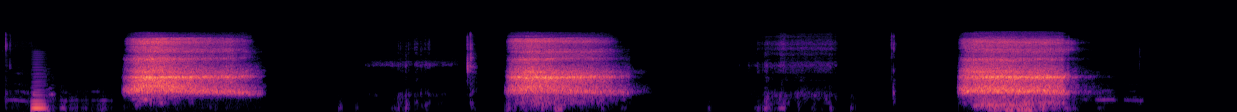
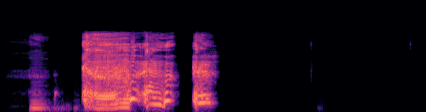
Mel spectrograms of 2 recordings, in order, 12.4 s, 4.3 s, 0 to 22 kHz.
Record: exhalation_length: 12.4 s
exhalation_amplitude: 3919
exhalation_signal_mean_std_ratio: 0.43
cough_length: 4.3 s
cough_amplitude: 4965
cough_signal_mean_std_ratio: 0.44
survey_phase: beta (2021-08-13 to 2022-03-07)
age: 18-44
gender: Female
wearing_mask: 'No'
symptom_cough_any: true
symptom_runny_or_blocked_nose: true
symptom_sore_throat: true
symptom_diarrhoea: true
symptom_fatigue: true
symptom_fever_high_temperature: true
symptom_headache: true
symptom_change_to_sense_of_smell_or_taste: true
symptom_onset: 3 days
smoker_status: Never smoked
respiratory_condition_asthma: false
respiratory_condition_other: false
recruitment_source: Test and Trace
submission_delay: 2 days
covid_test_result: Positive
covid_test_method: RT-qPCR
covid_ct_value: 24.9
covid_ct_gene: ORF1ab gene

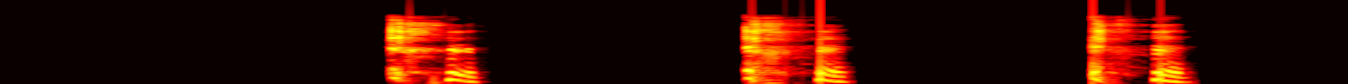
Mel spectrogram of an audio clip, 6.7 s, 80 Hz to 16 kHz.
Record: three_cough_length: 6.7 s
three_cough_amplitude: 29363
three_cough_signal_mean_std_ratio: 0.27
survey_phase: beta (2021-08-13 to 2022-03-07)
age: 45-64
gender: Female
wearing_mask: 'No'
symptom_cough_any: true
smoker_status: Ex-smoker
respiratory_condition_asthma: false
respiratory_condition_other: false
recruitment_source: REACT
submission_delay: 2 days
covid_test_result: Negative
covid_test_method: RT-qPCR
influenza_a_test_result: Negative
influenza_b_test_result: Negative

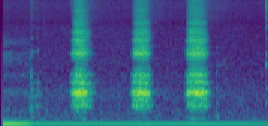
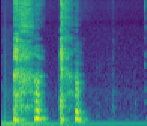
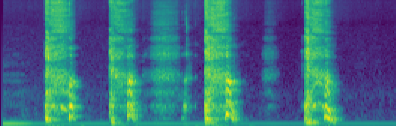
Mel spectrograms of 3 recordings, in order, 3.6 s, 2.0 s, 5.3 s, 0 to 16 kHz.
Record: exhalation_length: 3.6 s
exhalation_amplitude: 9898
exhalation_signal_mean_std_ratio: 0.5
cough_length: 2.0 s
cough_amplitude: 32768
cough_signal_mean_std_ratio: 0.46
three_cough_length: 5.3 s
three_cough_amplitude: 32768
three_cough_signal_mean_std_ratio: 0.46
survey_phase: alpha (2021-03-01 to 2021-08-12)
age: 65+
gender: Female
wearing_mask: 'No'
symptom_none: true
smoker_status: Never smoked
respiratory_condition_asthma: false
respiratory_condition_other: false
recruitment_source: REACT
submission_delay: 2 days
covid_test_result: Negative
covid_test_method: RT-qPCR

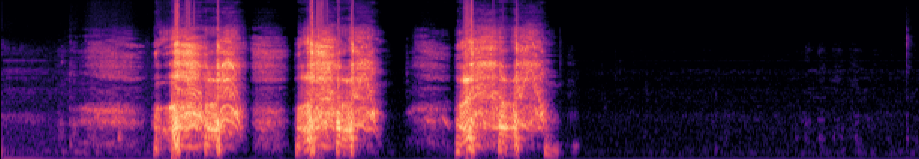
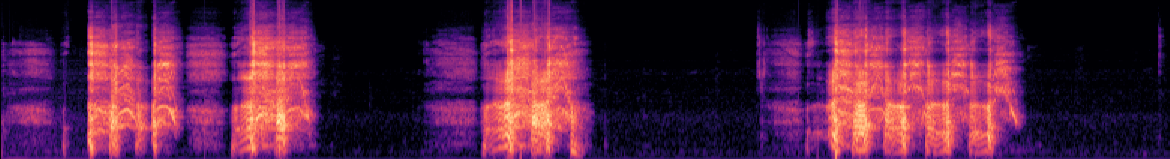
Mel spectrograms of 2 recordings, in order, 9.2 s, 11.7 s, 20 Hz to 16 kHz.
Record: cough_length: 9.2 s
cough_amplitude: 32767
cough_signal_mean_std_ratio: 0.41
three_cough_length: 11.7 s
three_cough_amplitude: 32768
three_cough_signal_mean_std_ratio: 0.43
survey_phase: beta (2021-08-13 to 2022-03-07)
age: 65+
gender: Male
wearing_mask: 'No'
symptom_cough_any: true
symptom_new_continuous_cough: true
symptom_onset: 4 days
smoker_status: Ex-smoker
respiratory_condition_asthma: false
respiratory_condition_other: false
recruitment_source: Test and Trace
submission_delay: 1 day
covid_test_result: Negative
covid_test_method: RT-qPCR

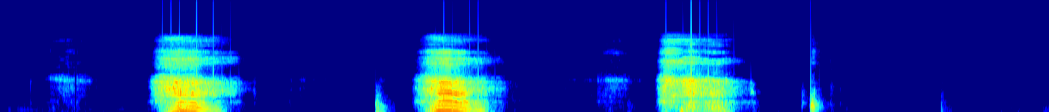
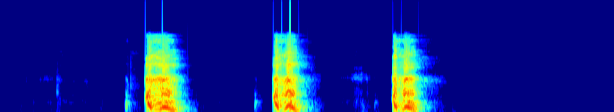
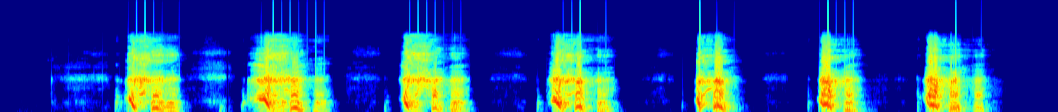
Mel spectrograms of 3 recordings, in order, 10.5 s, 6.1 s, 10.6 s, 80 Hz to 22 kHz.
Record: exhalation_length: 10.5 s
exhalation_amplitude: 31281
exhalation_signal_mean_std_ratio: 0.29
three_cough_length: 6.1 s
three_cough_amplitude: 28115
three_cough_signal_mean_std_ratio: 0.29
cough_length: 10.6 s
cough_amplitude: 32768
cough_signal_mean_std_ratio: 0.43
survey_phase: beta (2021-08-13 to 2022-03-07)
age: 65+
gender: Male
wearing_mask: 'No'
symptom_none: true
smoker_status: Ex-smoker
respiratory_condition_asthma: false
respiratory_condition_other: false
recruitment_source: REACT
submission_delay: 1 day
covid_test_result: Negative
covid_test_method: RT-qPCR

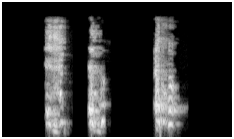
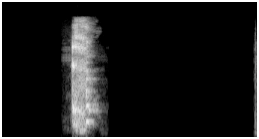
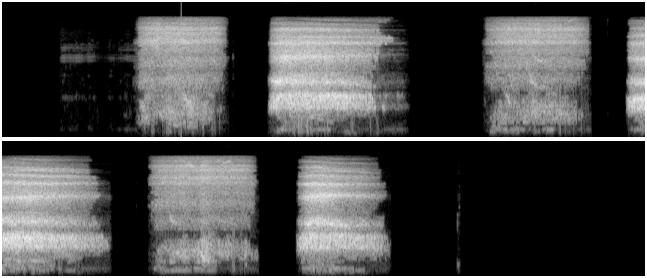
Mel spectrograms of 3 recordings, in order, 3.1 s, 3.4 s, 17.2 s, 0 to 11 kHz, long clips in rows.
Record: three_cough_length: 3.1 s
three_cough_amplitude: 27766
three_cough_signal_mean_std_ratio: 0.38
cough_length: 3.4 s
cough_amplitude: 31447
cough_signal_mean_std_ratio: 0.22
exhalation_length: 17.2 s
exhalation_amplitude: 28943
exhalation_signal_mean_std_ratio: 0.53
survey_phase: beta (2021-08-13 to 2022-03-07)
age: 45-64
gender: Female
wearing_mask: 'No'
symptom_none: true
smoker_status: Never smoked
respiratory_condition_asthma: false
respiratory_condition_other: false
recruitment_source: REACT
submission_delay: 2 days
covid_test_result: Negative
covid_test_method: RT-qPCR
influenza_a_test_result: Negative
influenza_b_test_result: Negative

